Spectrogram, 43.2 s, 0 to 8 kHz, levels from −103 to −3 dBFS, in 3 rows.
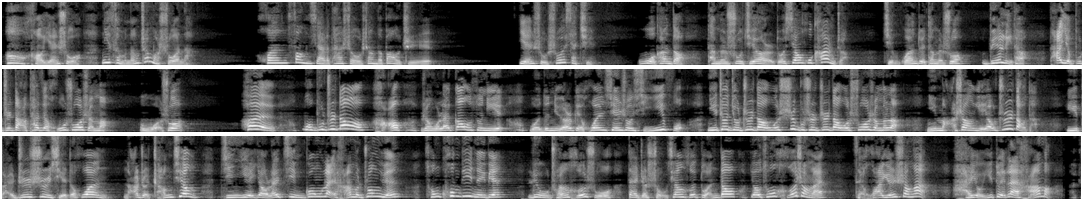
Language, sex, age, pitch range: Chinese, female, 20-39, 235-320 Hz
